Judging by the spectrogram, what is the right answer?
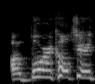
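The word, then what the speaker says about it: arboriculture: Arbo culture ar how do you say that? Georgia, you have to go off mute and tell me. Aborulture. Aboriculture.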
